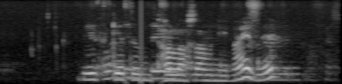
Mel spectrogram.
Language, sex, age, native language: Icelandic, male, 11, Icelandic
